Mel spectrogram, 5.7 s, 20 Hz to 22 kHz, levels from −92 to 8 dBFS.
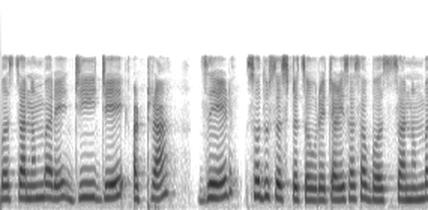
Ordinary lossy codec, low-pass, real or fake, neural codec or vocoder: none; 7.2 kHz; real; none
